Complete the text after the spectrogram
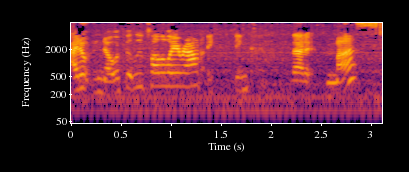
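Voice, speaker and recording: A woman talks at a fairly quick pace. The sound is dry with no echo, though there is noticeable background noise. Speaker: family travel vlogger. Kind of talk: casual vlog chat. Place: open country. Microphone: phone near.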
